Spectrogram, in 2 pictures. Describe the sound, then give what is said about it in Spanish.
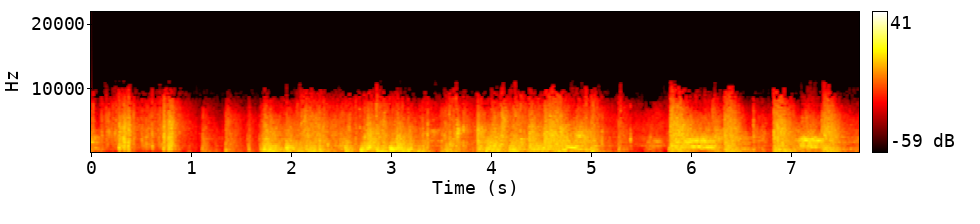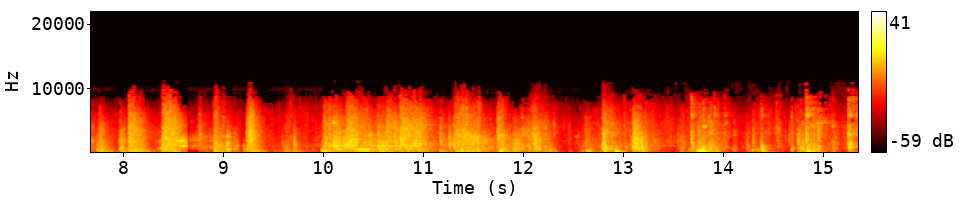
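Furniture is kicked, smashed and broken apart as a house is ransacked, with beds broken and drawers knocked out: many loud, irregular wooden thuds, slams and cracks in rapid bursts, with brief pauses between clusters. “Rompen las camas, rajan los colchones, desfondan los cajones y vacían los baúles.”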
